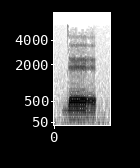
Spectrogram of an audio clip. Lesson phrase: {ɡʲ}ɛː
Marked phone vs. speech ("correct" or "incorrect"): incorrect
